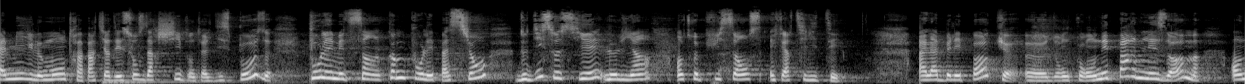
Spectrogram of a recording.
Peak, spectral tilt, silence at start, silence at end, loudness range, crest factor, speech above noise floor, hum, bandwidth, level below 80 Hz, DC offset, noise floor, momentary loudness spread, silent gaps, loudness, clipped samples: -2 dBFS; -4.5 dB/octave; 0 s; 0 s; 3 LU; 12 dB; 22 dB; none; 14.5 kHz; -54 dBFS; under 0.1%; -36 dBFS; 7 LU; none; -15 LUFS; under 0.1%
